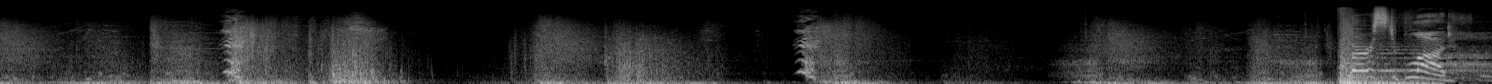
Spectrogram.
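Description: Magic blasts and sword strikes whoosh and crash in short bursts.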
